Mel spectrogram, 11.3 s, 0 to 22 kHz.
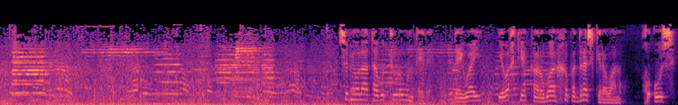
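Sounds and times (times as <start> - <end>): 
busy road traffic of passing cars and rickshaws on a street: 0.0 - 9.6
vehicle horn toots and honks: 0.1 - 4.9, 6.2 - 9.4
speech: 5.0 - 11.2.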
